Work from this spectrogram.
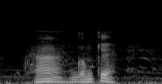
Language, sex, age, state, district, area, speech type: Santali, male, 30-45, West Bengal, Purba Bardhaman, rural, spontaneous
